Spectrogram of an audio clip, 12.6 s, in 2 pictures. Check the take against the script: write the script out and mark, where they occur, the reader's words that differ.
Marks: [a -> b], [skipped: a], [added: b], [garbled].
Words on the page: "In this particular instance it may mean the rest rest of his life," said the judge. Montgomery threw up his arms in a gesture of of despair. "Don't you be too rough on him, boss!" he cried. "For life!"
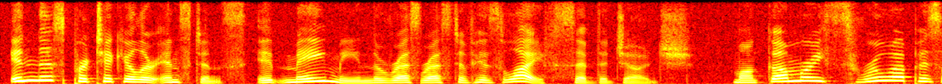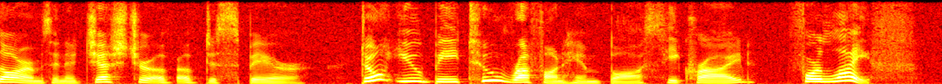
"In this particular instance it may mean the rest rest of his life," said the judge. Montgomery threw up his arms in a gesture of of despair. "Don't you be too rough on him, boss!" he cried. "For life!"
